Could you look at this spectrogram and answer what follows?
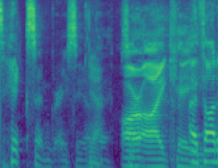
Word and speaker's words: Rickson Gracie: Oh, it's Hickson Gracie. Okay. Yeah. R-I-K. I thought it was a brother I R-I-C-K. didn't know. It's spelt with an R because of the Portuguese.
